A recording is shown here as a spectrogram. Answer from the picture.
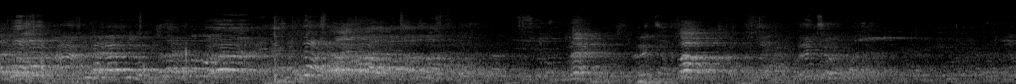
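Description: Men's voices calling out in a large, echoing sports hall, with a few sharp thuds from the boxers' close-range exchange about six to seven seconds in.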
